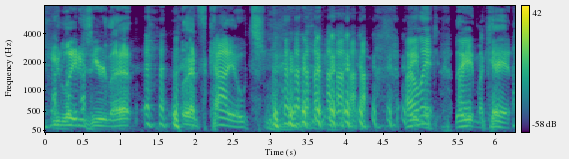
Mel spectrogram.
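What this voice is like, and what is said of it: Gruff tough-guy voice. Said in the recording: “I only put on that voice when I talk about coyotes. ... I'm doing an impression of a tough guy.”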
